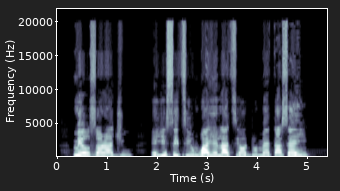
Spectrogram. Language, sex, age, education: Yoruba, female, 15-29, tertiary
